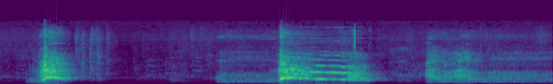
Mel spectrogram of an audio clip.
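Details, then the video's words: Bloodhound named Lorenzo barking at the TV indoors: a sharp bark, then a long harmonic howl-like bark sliding down, followed by a lower drawn-out bark, with quiet gaps between. "Lorenzo barking to the TV - Lorenzo ladrando a la televisión"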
